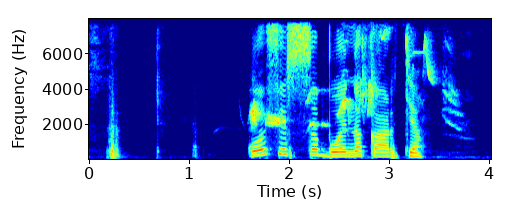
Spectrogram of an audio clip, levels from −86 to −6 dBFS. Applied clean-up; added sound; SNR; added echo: neural mask model RNNoise.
